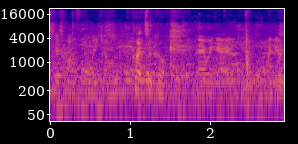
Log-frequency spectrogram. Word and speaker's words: Quetzalcoatl: And, Now you have to pronounce this one for me, John. Quetzalcoatl, There we go.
